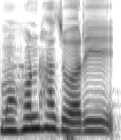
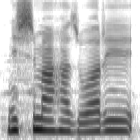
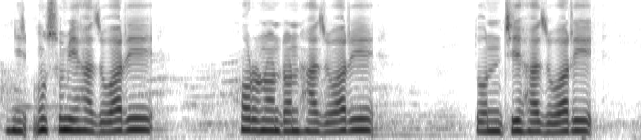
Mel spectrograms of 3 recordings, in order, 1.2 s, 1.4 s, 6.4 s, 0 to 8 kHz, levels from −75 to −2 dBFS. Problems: none marked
